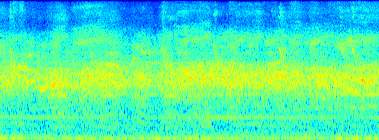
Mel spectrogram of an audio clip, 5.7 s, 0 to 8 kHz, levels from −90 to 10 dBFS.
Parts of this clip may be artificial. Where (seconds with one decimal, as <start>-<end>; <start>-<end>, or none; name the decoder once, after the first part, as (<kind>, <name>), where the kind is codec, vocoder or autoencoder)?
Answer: 0.0-2.6 (autoencoder, DAC-VAE)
